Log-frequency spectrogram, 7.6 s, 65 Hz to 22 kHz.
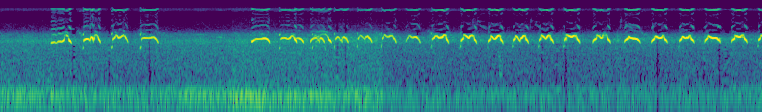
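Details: Ospreys calling at a nest camera in Hellgate Canyon, Missoula, Montana, July 13, 2018, on a three-fish delivery day. A few whistled chirps, a brief gap, then a long, steady run of sharp, rising-falling whistles repeated several times per second.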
